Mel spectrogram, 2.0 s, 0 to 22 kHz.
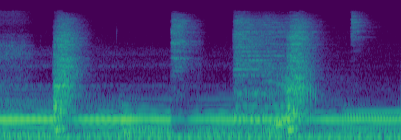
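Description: Music with a steady drum beat and heavy bass, played through a car's upgraded stereo of JBL Club coaxial speakers, a JBL amplifier and two 12-inch JBL subwoofers, heard inside the cabin.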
